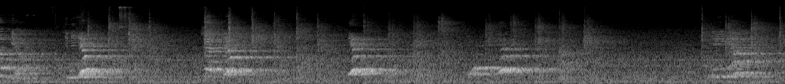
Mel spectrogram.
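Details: Jeb, a Bluetick Coonhound about two years old, on a two-week board and train program, gives five loud, deep barks spaced roughly one to two seconds apart, with a person talking underneath.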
